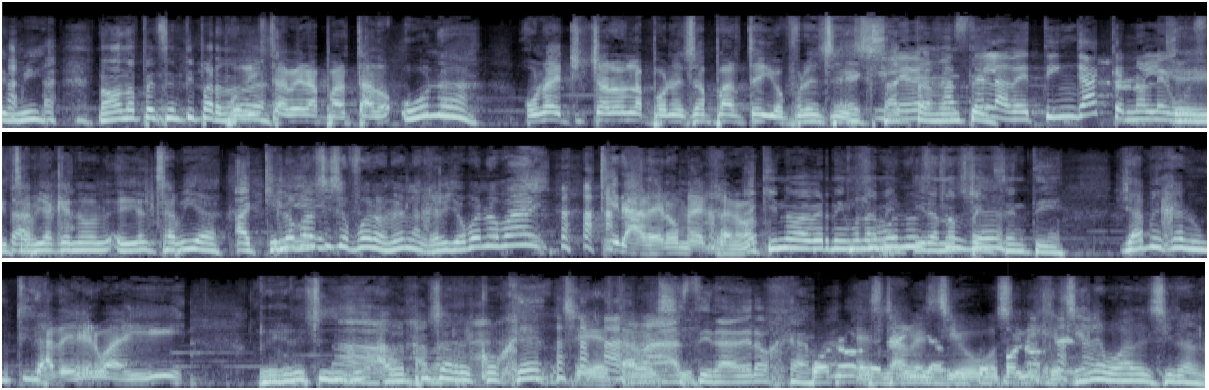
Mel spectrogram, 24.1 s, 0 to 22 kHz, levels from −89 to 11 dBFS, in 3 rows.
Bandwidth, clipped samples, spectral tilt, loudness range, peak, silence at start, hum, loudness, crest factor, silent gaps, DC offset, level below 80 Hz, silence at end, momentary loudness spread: 15 kHz; under 0.1%; -5 dB/octave; 1 LU; 0 dBFS; 0 s; none; -15 LUFS; 14 dB; none; under 0.1%; -52 dBFS; 0 s; 4 LU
